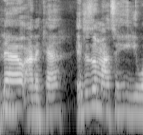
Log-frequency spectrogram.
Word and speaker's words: Anyika: how it's spelled and I'm like yeah it's Annika and they're like okay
